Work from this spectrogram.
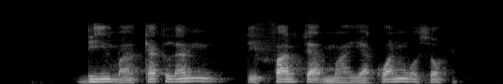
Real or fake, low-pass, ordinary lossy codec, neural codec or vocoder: fake; 7.2 kHz; AAC, 48 kbps; codec, 16 kHz, 0.8 kbps, ZipCodec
